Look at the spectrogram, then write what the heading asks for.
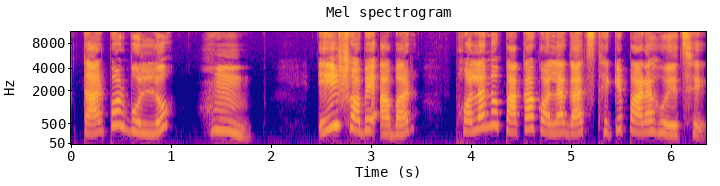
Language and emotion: Bengali, neutral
